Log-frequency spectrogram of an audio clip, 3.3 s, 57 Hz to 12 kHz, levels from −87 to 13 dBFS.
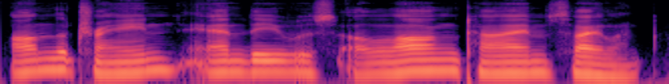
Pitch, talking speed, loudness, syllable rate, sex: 125 Hz, 160 wpm, -19 LUFS, 3.6 syllables/s, male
